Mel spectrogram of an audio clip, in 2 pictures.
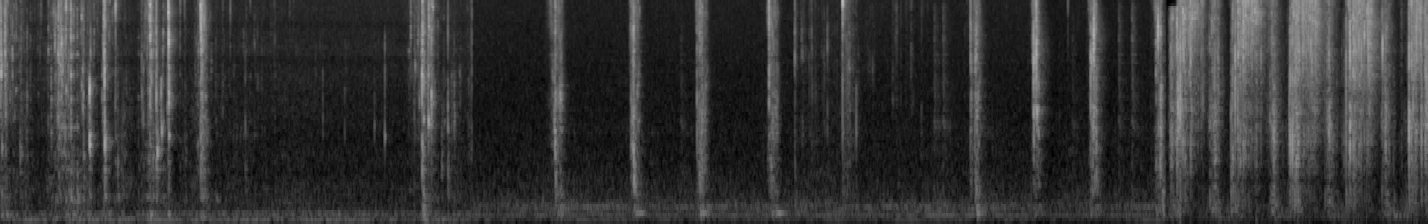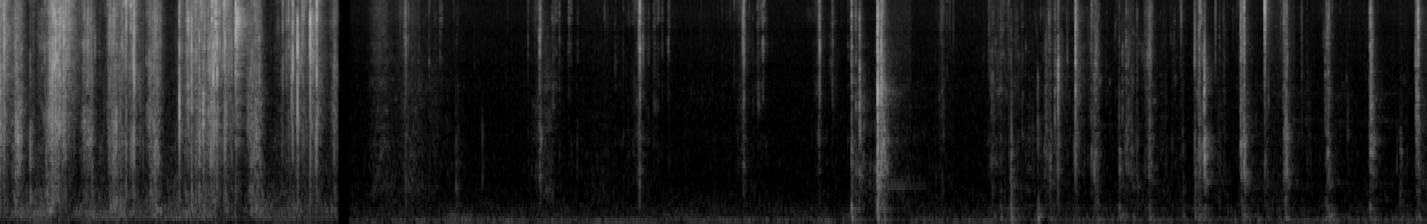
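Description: Hands kneading and squeezing slime, making a stream of sharp, wet pops, clicks and crackles. The sound is densest and loudest just before the middle. About two-thirds of the way through it drops suddenly to a quieter stretch of sparse, soft clicks.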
